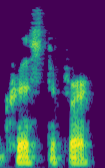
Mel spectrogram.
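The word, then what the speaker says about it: Xtopher: richard parker leonard knight christopher knight spelled x-t-o-p-h-e-r the x represents uh the christ syllable in christopher ephraim knight isaac knight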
